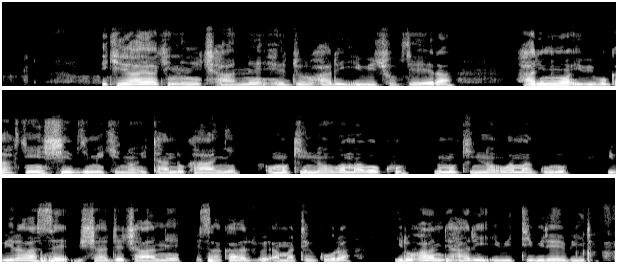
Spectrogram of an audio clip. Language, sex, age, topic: Rundi, female, 18-24, education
